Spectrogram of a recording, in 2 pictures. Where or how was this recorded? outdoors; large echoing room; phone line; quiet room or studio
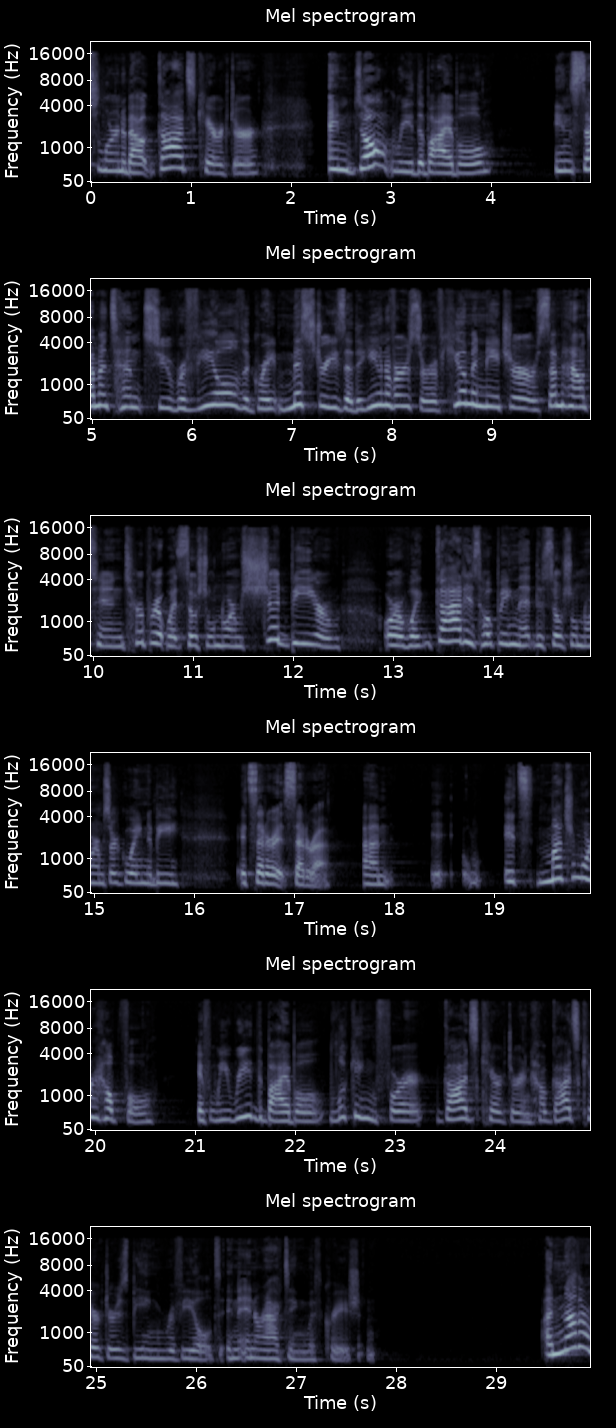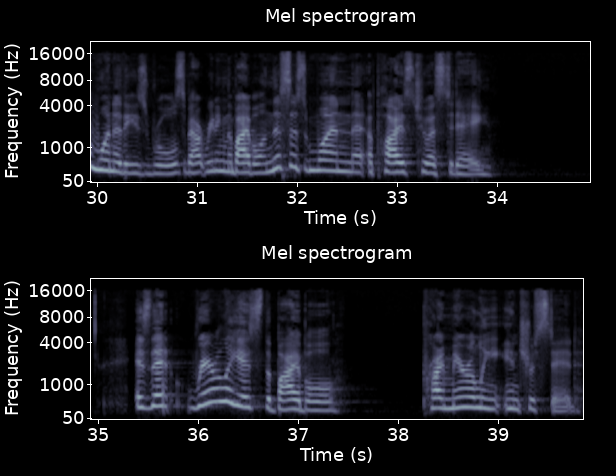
large echoing room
